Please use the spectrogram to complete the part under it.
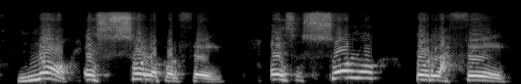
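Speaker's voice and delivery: deliberate, very slow, drawn-out proclaiming delivery. Retelling the reformers' answer to the Roman church: imitating a thunderous voice. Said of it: "con voz de trueno y dijeron".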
